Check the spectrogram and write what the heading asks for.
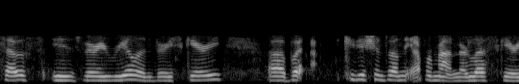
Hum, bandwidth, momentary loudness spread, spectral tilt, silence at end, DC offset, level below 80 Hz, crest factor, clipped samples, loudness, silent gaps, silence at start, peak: none; 4.1 kHz; 9 LU; -9 dB/octave; 0 s; under 0.1%; -80 dBFS; 16 dB; under 0.1%; -28 LUFS; none; 0 s; -12 dBFS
